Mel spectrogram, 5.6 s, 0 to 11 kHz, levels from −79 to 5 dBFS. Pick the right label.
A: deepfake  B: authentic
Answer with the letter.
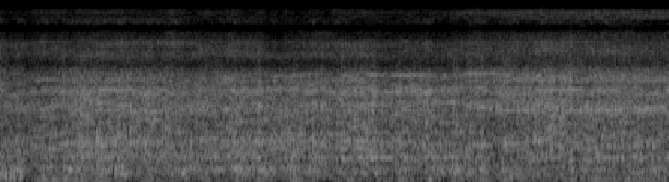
A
